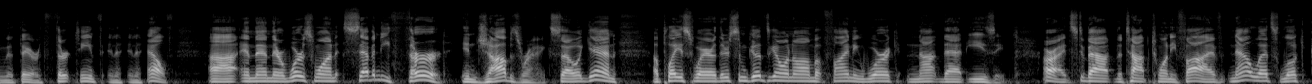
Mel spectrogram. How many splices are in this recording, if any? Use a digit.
3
